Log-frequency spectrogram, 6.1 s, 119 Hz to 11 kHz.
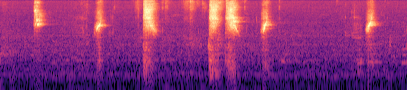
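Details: Common chaffinch, dated 19 August 2013: short sharp high calls, each a brief bright note, given at irregular intervals of about a second, with quieter faint notes between.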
